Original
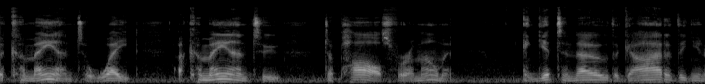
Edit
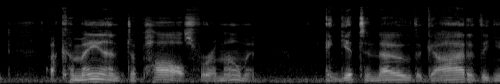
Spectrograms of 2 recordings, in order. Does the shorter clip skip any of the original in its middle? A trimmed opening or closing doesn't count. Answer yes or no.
yes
